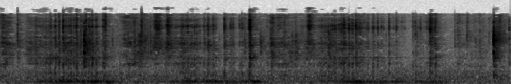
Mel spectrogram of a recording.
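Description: A hand-sized, solid coral-orange bar of soap is shaved with a box cutter blade, and crumbly flakes fall off. The sound is quiet, bright scraping and crisp crackling with sharp little ticks scattered throughout, and almost no low end.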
